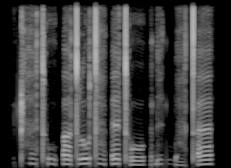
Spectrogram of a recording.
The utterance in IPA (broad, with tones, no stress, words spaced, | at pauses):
ʈʰɛ̤˦tʼṳ˦ʔɜ˧ tlu˦tæ̤˦ ʔe˦tʼu˧ | ɗe̤˦ ɡ͡bæ̤˨tʼɛ˦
